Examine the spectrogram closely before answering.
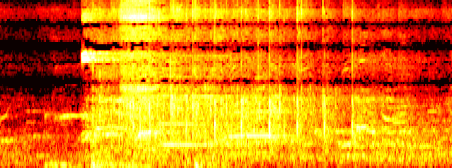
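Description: Spectators cheer loudly.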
